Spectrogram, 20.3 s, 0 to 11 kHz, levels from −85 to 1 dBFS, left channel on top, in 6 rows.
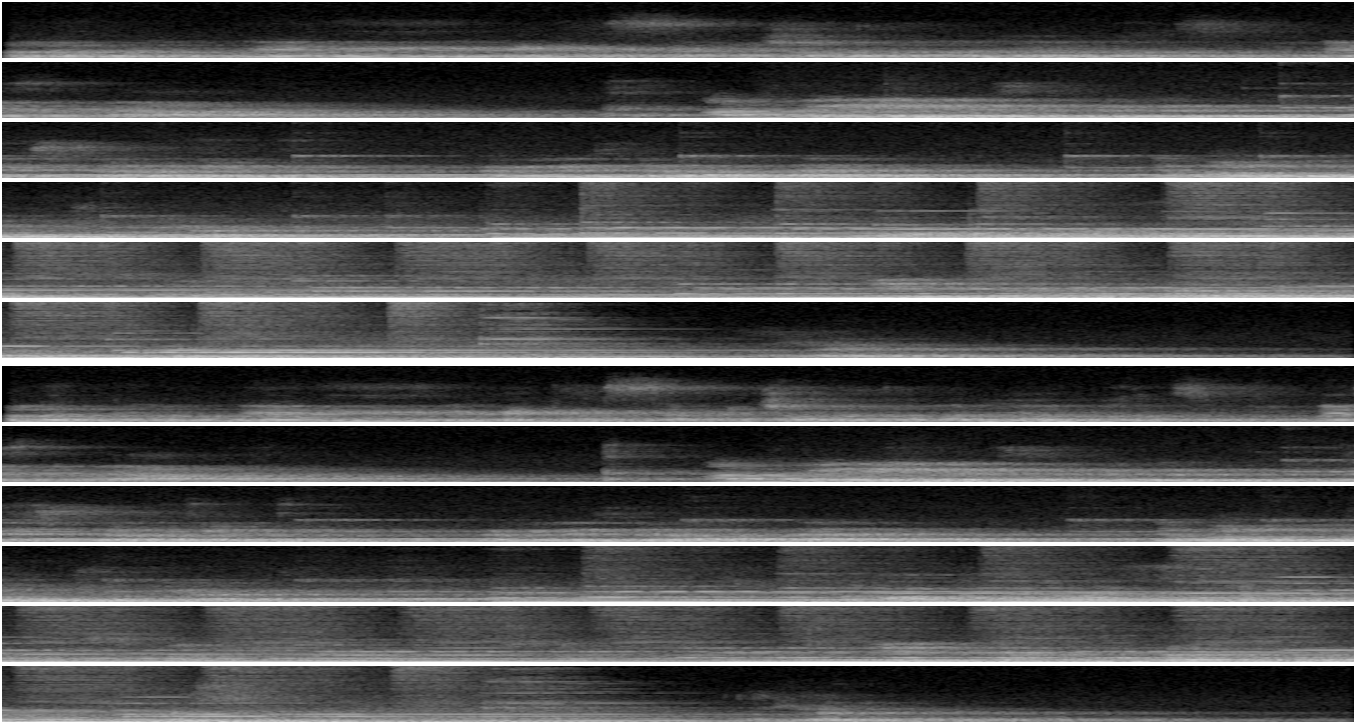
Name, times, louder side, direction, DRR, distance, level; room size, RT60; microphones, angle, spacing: voice 1, 0.0-4.2 4.9-5.0 6.7-7.0 10.1-10.4 11.9-15.1 15.5-15.6 16.0-18.1 18.7-19.1, right 1 dB, 45° right, -4 dB, 0.3 m, -29 dB
voice 2, 5.1-7.6 7.9-9.0 9.6-10.8 15.7-15.9, equal, 45° left, -11 dB, 0.9 m, -24 dB
sound 1, 5.3-18.3, equal, 75° left, 0.5 m, -24 dB
2.5 x 2.3 x 2.8 m, 3.0 s
head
